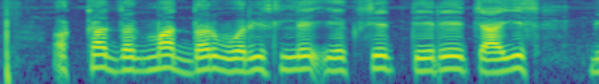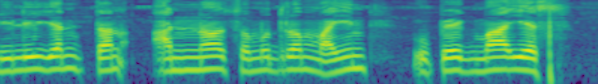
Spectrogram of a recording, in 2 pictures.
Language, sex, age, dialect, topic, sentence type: Marathi, male, 46-50, Northern Konkan, agriculture, statement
